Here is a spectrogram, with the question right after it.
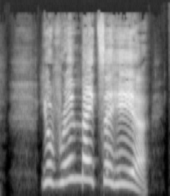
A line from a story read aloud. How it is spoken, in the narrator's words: Kate yelled through the door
